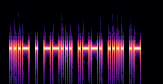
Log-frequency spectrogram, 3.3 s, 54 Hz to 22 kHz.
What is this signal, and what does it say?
Morse code, heard as a keyed tone, about 28 wpm, 700 Hz. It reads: VE7PHA
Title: K1USN SST QSO Practice - 28wpm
